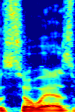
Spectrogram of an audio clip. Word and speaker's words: Psoas: Jacob saying uh and we're talking about the soaz muscle see we we've got got it up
